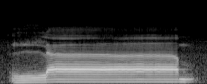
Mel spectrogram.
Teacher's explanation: اس کے دائیں یا بائیں جانب مسوڑوں کو جب زبان کا کنارہ لگتا ہے تو اس سے لام ادا ہوتا ہے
